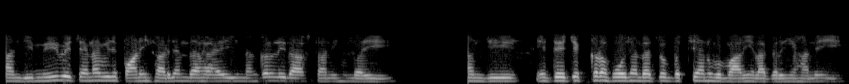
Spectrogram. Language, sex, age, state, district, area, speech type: Punjabi, male, 30-45, Punjab, Barnala, rural, conversation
